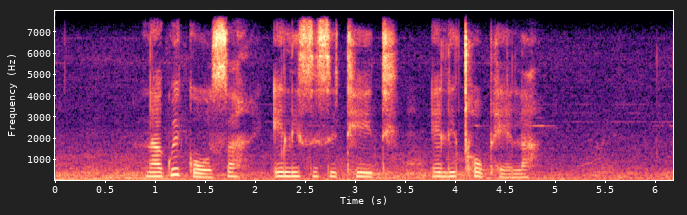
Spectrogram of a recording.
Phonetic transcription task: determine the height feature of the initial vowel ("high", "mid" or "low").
low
